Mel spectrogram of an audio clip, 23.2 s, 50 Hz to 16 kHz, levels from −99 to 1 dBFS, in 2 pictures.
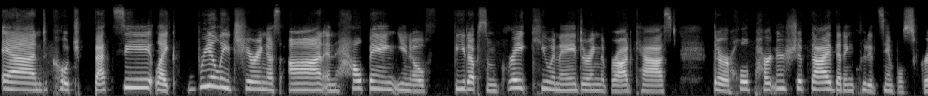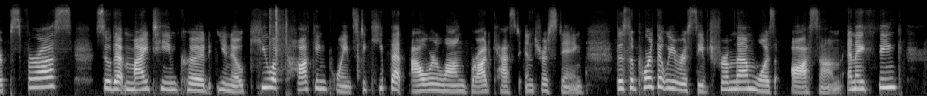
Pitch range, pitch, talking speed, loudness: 195-265 Hz, 230 Hz, 155 wpm, -26 LUFS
